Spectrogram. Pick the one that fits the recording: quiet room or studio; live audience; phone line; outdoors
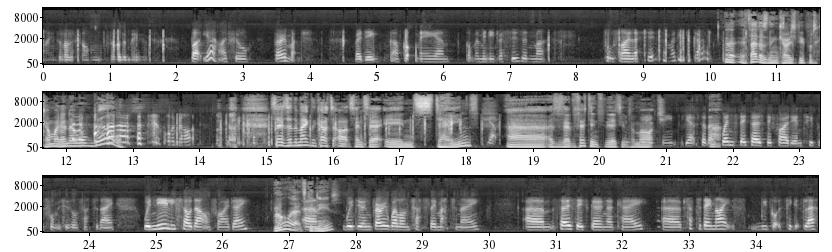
phone line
